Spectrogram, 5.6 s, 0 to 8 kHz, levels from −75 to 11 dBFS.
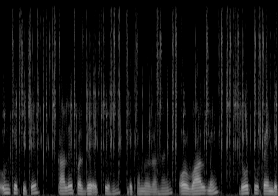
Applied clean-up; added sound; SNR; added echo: neural diffusion model UNIVERSE++.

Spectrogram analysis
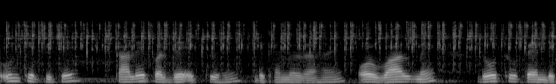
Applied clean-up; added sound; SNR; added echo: none; Rattle; 12 dB; none.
